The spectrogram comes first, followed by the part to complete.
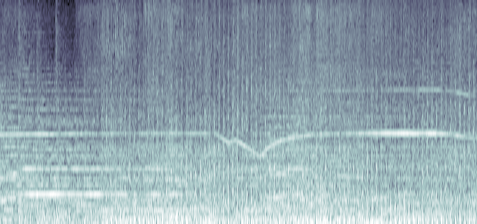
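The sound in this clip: An aircraft flies over a hill, producing a loud, continuous rhythmic beating with a steady whine running through the whole stretch.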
